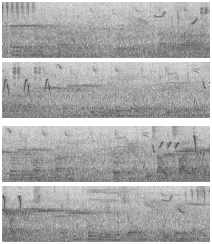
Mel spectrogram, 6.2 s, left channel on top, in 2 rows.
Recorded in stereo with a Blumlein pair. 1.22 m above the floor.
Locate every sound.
0.1 s a man speaking: 50° right, 2.5 m
1.7 s a man speaking: 50° right, 1.6 m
